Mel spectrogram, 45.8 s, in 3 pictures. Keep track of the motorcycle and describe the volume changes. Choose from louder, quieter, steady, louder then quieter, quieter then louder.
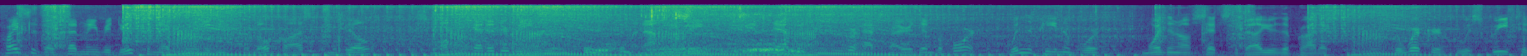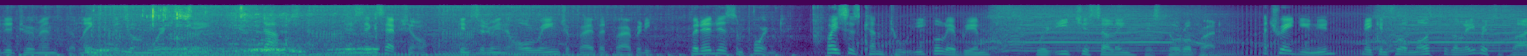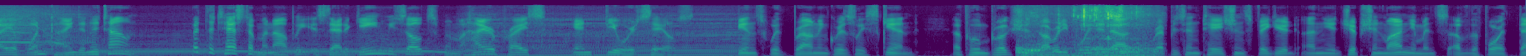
quieter.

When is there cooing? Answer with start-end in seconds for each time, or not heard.
5.8-8.2, 16.1-19.1, 40.7-42.2.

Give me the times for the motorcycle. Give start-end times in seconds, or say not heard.
0.0-38.1.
